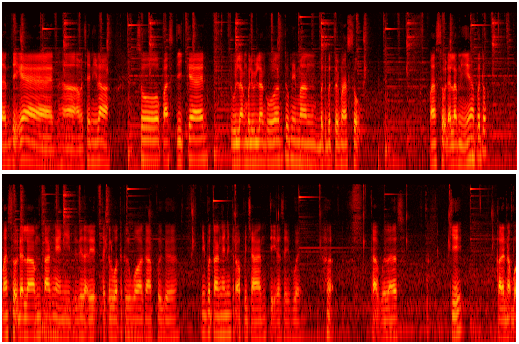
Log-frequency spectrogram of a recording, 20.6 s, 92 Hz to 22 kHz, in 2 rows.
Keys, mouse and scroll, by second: 2.9 middle click, 4.3 click, 4.8 scroll up 3, 5.5 middle click, 9.8 middle click, 11.3-14.4 middle drag, 14.7-17.2 middle drag, 17.6 middle click, 19.2 click.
